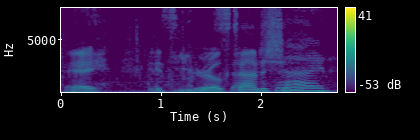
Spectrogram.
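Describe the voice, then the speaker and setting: A man's voice: high-pitched, huge pitch swings, slow pace, noisy background, exaggerated voice. An actor playing a brash, eager young man in an adventure video game. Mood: eager, coaxing.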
